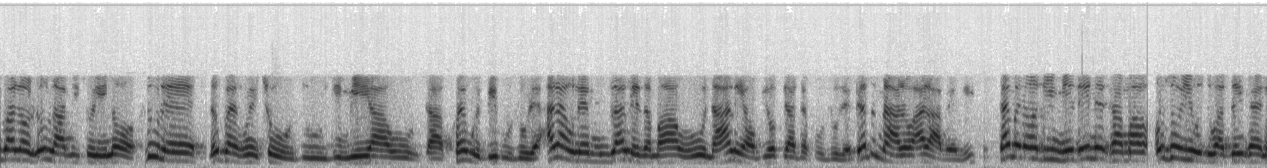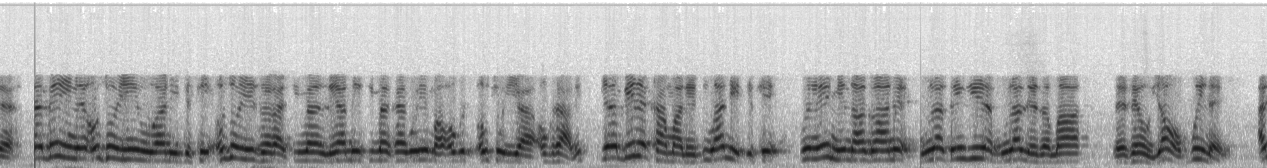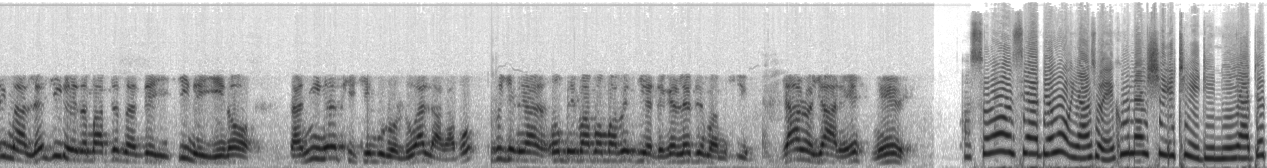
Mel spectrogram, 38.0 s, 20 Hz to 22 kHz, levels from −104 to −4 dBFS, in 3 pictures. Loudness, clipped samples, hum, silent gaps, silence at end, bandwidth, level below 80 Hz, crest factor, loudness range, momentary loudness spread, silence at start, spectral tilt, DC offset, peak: -21 LUFS; under 0.1%; none; none; 0 s; over 20 kHz; -60 dBFS; 14 dB; 2 LU; 5 LU; 0 s; -4 dB/octave; under 0.1%; -6 dBFS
